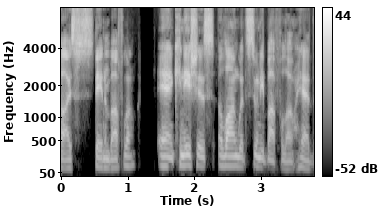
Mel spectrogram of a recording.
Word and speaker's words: Canisius: You went to, is it pronounced Canisius? – Canisius College, yeah.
